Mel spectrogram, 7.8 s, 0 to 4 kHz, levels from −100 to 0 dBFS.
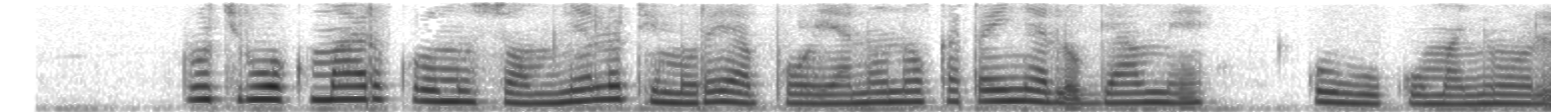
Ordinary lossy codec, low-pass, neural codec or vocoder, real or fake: AAC, 24 kbps; 3.6 kHz; none; real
